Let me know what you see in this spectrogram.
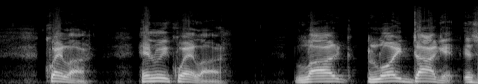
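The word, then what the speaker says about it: Cuellar: Vicente Gonzalez, Henry um I I use I just I always mispronounce his name. I call him cellular but that's not his name. Quaar Henry Quaar Lloyd Dogget is another one and Greg Cesar.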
